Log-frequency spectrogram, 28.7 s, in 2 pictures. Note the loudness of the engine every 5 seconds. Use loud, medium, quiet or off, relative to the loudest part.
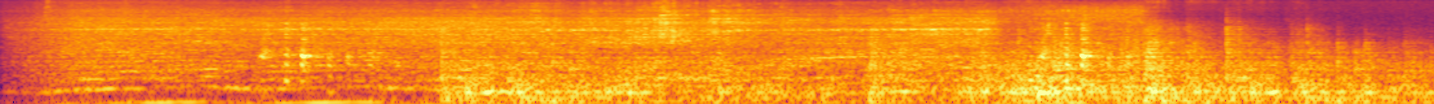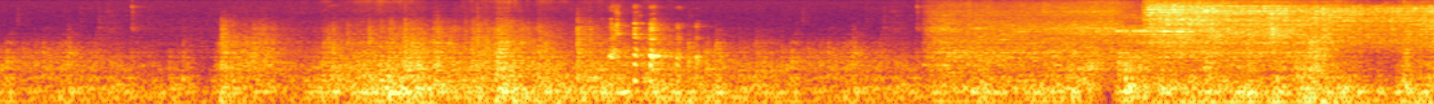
loud, loud, loud, off, off, loud.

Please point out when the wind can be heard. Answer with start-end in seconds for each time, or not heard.
4.3-28.6.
